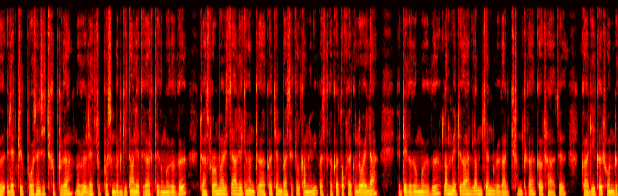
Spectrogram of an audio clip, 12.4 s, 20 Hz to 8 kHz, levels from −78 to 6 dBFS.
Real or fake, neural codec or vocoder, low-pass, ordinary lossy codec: fake; codec, 16 kHz, 4.8 kbps, FACodec; none; none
